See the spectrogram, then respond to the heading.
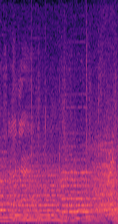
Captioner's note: audience cheering and applauding; audience faintly shouting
